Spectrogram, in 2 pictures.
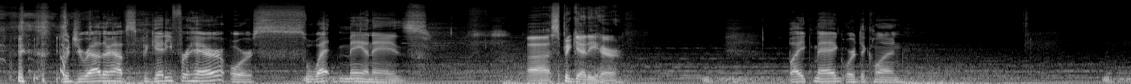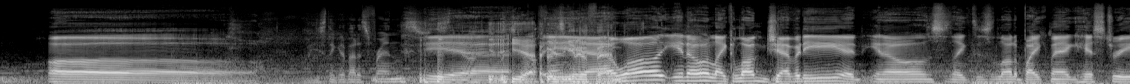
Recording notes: Recorded live from the construction site of the "North Shore Bike Park,".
